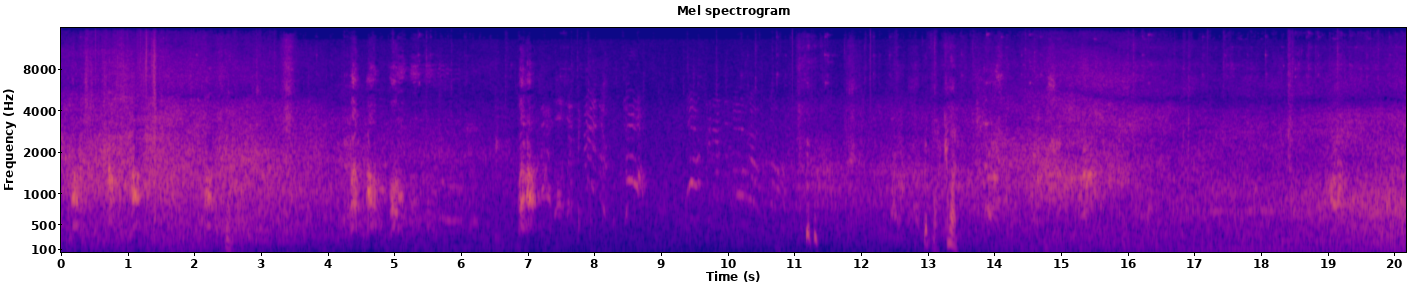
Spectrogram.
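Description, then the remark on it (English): A dog named Zeke pants steadily, with a few short barks and yips breaking in over a noisy outdoor background and some faint talking, on a day probably in the 80s. “Yeah, you can hear him panting.”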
